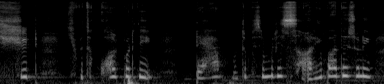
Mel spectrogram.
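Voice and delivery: put-on girl realizes the call was live, panicked whisper. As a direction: whisper it in alarm, afraid of being caught. Panicked realization she was overheard.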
